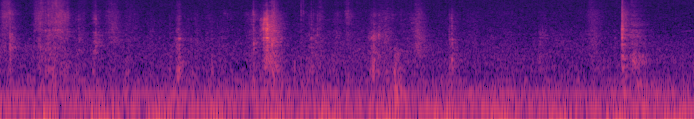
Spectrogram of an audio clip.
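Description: A deck of cards being shuffled, a quiet run of soft, irregular papery riffles and snaps with a few sharper clicks, over a faint steady hum and no voices.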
